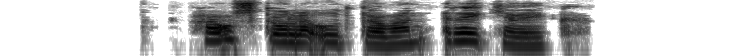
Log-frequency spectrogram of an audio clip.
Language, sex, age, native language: Icelandic, female, 40-49, Icelandic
